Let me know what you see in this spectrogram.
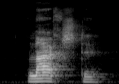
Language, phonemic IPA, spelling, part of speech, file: Dutch, /ˈlaːxstə/, laagste, adjective, Nl-laagste.ogg
- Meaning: inflection of laagst, the superlative degree of laag: 1. masculine/feminine singular attributive 2. definite neuter singular attributive 3. plural attributive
